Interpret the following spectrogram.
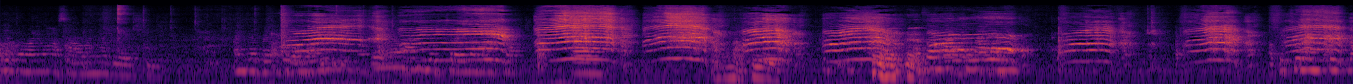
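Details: Newborn baby boy crying in the minutes after a normal delivery: repeated strong, high-pitched wailing cries with brief breaths between, over quiet room talk.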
